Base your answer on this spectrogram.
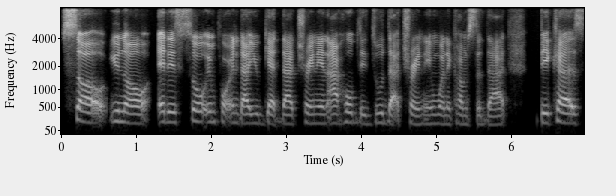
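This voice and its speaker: A woman with a non-native accent and a fairly low pitch, at a moderate pace with fairly even intonation, against a quiet background. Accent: noticeable foreign. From outside the Western world, moved to US at age nine. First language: not English. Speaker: trafficking survivor and professional panelist. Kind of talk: webinar panel discussion. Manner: conversational, many fillers and repetitions.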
